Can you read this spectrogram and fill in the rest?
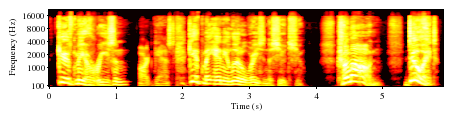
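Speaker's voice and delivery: loud, gasping menace rising to a yell; furious threat. A narrator's reading. Art holding a rifle to the deputy's temple, furious. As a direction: dare him to move.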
